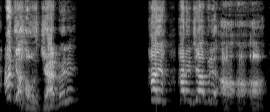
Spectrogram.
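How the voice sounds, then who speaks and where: Animated man who stutters, podcast host. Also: extremely high pitch, normal speed, gravelly. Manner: joking, loud outbursts, playful voices. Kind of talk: casual comedic podcast banter.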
